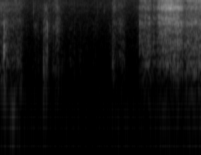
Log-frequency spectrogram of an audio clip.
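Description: A freshly sharpened knife blade slicing through a sheet of printer paper, heard as a soft papery hiss that starts about halfway through, after a near-quiet pause. The edge goes through cleanly, the sign of a razor-sharp blade.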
